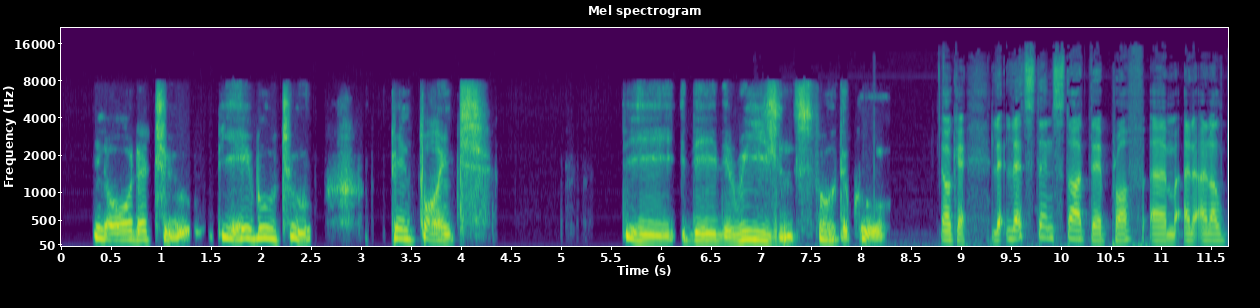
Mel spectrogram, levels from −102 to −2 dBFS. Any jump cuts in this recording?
no; 0 cuts

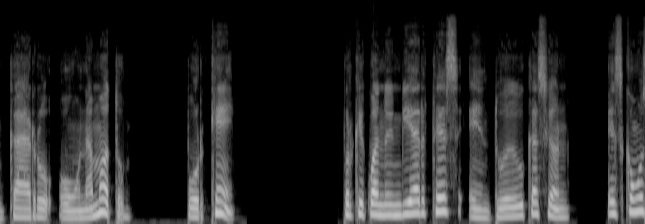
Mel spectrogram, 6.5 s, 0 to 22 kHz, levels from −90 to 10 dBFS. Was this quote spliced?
no; 0 cuts

